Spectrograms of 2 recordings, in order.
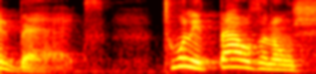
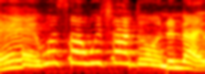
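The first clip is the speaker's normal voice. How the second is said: very high-pitched, put-on breezy, casual nonchalance; 10 semitones higher than usual. Retelling walking back in to greet everyone, acting casual, put-on nonchalance. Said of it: "Like it ain't nothing".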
